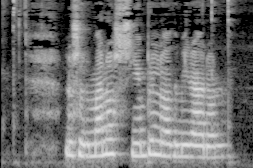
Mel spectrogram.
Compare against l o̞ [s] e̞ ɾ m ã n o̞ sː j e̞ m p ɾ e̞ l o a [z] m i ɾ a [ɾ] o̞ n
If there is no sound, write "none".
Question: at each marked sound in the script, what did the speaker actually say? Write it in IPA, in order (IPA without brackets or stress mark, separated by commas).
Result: s, ð, ɾ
